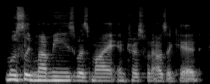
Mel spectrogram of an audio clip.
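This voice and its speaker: A woman from Japan hosting a relaxed conversational chat, talking loosely with frequent ums. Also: on the low side, rapid-fire, gravelly. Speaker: host.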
